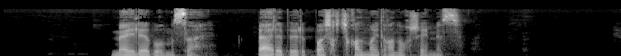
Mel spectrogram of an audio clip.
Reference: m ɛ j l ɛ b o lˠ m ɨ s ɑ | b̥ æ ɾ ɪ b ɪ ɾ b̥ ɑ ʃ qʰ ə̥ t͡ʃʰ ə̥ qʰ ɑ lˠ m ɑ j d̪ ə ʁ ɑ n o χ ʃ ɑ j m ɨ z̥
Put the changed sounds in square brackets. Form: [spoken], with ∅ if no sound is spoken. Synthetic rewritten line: m ɛ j l ɛ b o lˠ m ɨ s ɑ | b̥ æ ɾ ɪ b ɪ ɾ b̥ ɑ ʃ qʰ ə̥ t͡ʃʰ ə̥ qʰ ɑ lˠ m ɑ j d̪ ə ʁ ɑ n o χ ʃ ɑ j m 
